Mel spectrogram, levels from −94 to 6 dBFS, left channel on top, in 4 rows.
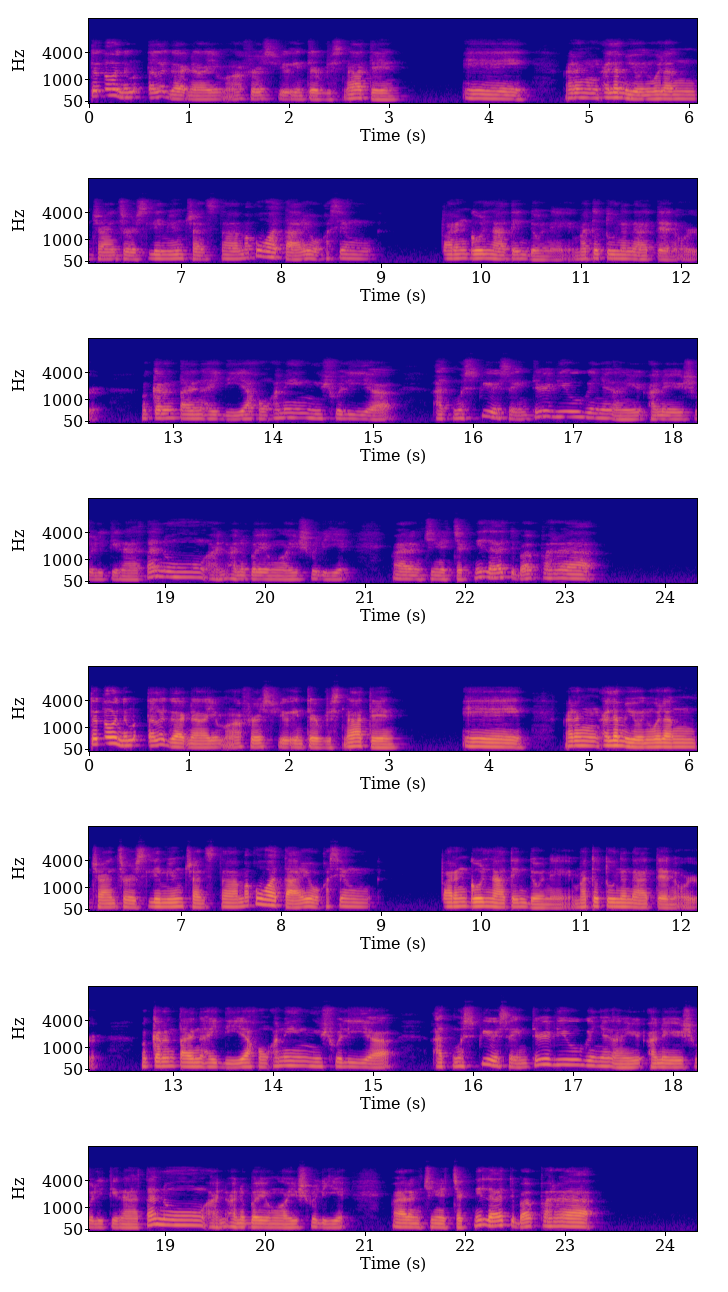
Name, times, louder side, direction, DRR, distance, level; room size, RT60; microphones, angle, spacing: voice 1, 0.0-3.1 3.7-4.3 4.8-8.9 9.6-12.2 12.8-15.2 15.6-23.3, right 6 dB, 75° right, 0.3 m, -32 dB
3.3 x 3.1 x 3.8 m
head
